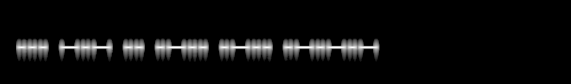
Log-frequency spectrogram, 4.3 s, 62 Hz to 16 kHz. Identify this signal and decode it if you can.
Morse code, heard as a keyed tone, about 32 wpm, 700 Hz. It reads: SKILL.
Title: Pangram Challenge v2 - 30wpm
